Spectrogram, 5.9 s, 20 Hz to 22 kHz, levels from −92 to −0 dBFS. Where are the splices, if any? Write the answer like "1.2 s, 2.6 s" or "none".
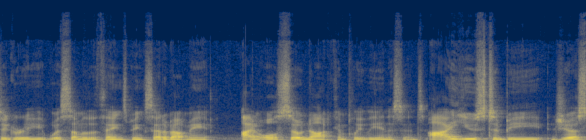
4.1 s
